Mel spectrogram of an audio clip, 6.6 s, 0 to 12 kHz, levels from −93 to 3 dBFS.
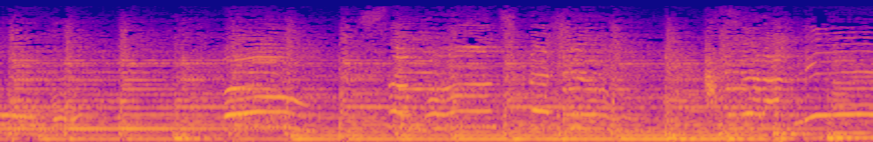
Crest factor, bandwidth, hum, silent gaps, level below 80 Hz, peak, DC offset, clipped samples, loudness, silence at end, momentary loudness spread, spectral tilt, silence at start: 12 dB; 9.6 kHz; none; none; -34 dBFS; -6 dBFS; under 0.1%; under 0.1%; -19 LUFS; 0 s; 3 LU; -6 dB/octave; 0 s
